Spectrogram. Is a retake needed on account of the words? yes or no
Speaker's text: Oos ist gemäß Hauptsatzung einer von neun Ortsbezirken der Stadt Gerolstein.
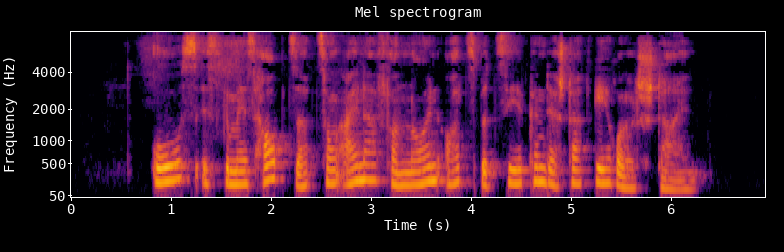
no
